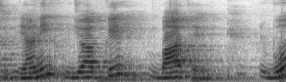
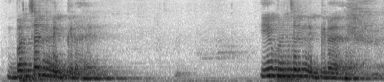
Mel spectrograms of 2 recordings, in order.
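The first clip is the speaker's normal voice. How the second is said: usual speaking voice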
